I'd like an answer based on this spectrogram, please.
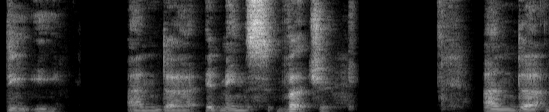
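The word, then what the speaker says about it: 德: in the Western world you sit as te but it's actually de and it means virtue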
